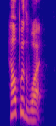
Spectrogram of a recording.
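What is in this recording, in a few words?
VoiceActing Spanish, female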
